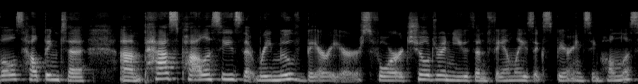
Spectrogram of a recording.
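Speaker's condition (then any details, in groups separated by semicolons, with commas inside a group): No condition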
